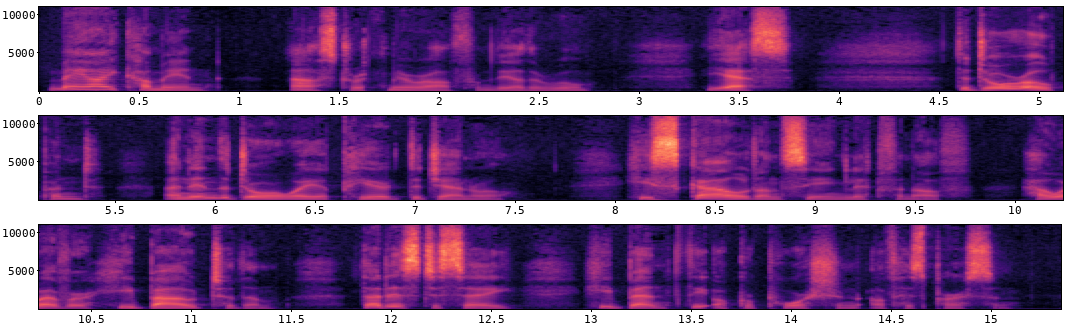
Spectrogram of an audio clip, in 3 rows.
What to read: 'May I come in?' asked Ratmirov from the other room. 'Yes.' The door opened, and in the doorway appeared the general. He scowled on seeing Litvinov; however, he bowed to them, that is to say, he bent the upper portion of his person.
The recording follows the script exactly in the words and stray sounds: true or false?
true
